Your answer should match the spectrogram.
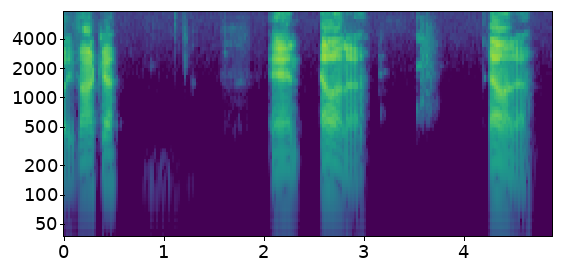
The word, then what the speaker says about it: Elena: second syllable Ivanka and Elena Elena stress the first syllable generally okay Elena Elena you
